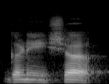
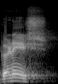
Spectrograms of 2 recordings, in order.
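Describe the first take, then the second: First: The final vowel is fully pronounced. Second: The final vowel is dropped. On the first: This is the proper Sanskrit form. The speaker calls it right. "we should say Rama, Ganesha" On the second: This is the colloquial Hindi form. The speaker calls it wrong. "they don't pronounce the last akara completely"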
